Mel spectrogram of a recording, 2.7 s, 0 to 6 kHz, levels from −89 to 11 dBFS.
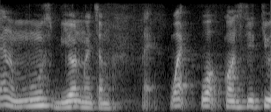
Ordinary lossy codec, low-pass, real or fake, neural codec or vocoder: none; 5.4 kHz; real; none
